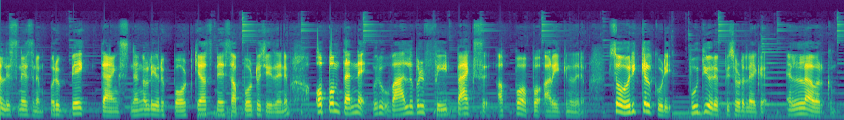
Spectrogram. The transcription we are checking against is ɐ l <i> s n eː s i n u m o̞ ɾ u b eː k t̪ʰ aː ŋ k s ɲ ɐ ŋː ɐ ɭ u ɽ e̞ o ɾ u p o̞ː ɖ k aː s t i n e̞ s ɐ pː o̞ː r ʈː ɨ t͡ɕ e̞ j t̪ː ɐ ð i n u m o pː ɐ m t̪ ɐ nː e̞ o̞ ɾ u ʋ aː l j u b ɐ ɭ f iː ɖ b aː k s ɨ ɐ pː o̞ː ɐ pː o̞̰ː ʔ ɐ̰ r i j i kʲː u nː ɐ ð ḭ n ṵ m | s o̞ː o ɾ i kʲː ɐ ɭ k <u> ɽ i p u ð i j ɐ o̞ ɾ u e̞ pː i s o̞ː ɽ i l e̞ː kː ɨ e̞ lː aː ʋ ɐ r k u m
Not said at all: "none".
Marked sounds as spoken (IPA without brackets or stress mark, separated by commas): i, uː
